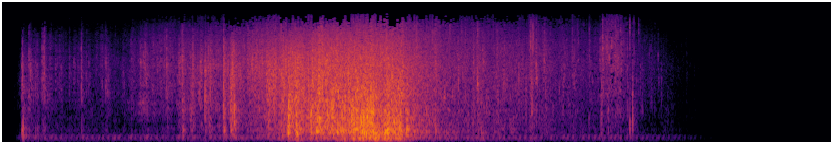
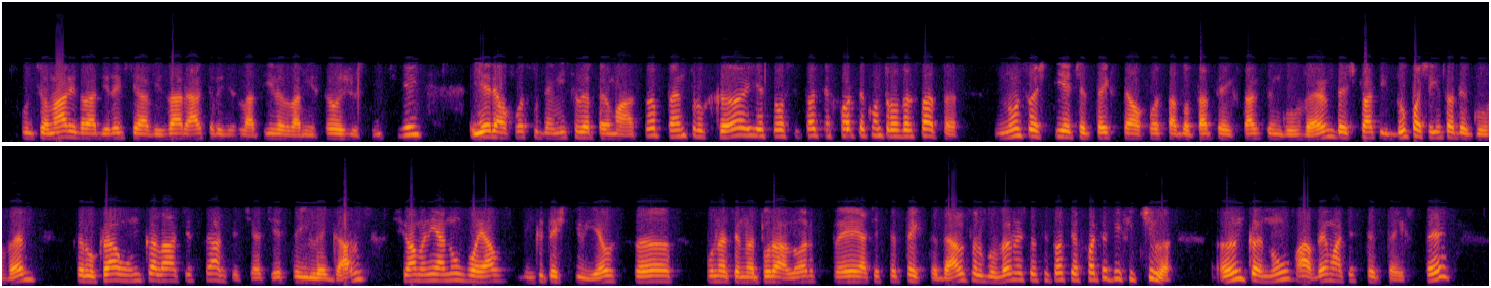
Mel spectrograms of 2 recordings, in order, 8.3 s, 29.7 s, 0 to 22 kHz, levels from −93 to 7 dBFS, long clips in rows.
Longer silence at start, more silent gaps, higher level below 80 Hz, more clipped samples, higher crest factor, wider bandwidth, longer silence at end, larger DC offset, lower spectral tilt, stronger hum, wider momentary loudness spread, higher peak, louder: about the same, 0.2 s vs 0.2 s; neither; first, -56 dBFS vs -76 dBFS; neither; first, 22 dB vs 16 dB; first, 15.5 kHz vs 4.7 kHz; first, 2.1 s vs 0.4 s; neither; second, -3 dB/octave vs -8.5 dB/octave; neither; first, 26 LU vs 10 LU; about the same, -4 dBFS vs -6 dBFS; about the same, -20 LUFS vs -22 LUFS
